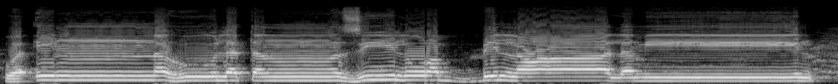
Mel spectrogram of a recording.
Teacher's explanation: وَإِنَّهُ، یہاں ہا پر الٹا پیش ہے، اس کو کھینچیں گے ایک الف کے برابر، یہاں نون ساکن کے بعد زا ہے تو یہاں پر اخفا کریں گے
